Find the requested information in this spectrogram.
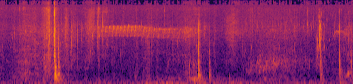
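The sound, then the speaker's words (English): Paddles of a two-person kayak dip into calm, glass-like pond water at sunrise in a slow, uneven rhythm, each stroke a soft splash and gurgle, with a faint steady hiss of ambience and no talking. “Our kayak breaks the glass-like surface while the sound of our paddles disrupts nature's calm.”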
